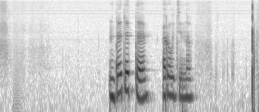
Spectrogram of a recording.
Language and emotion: Russian, neutral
